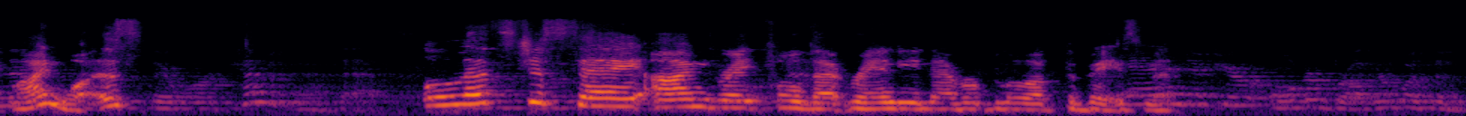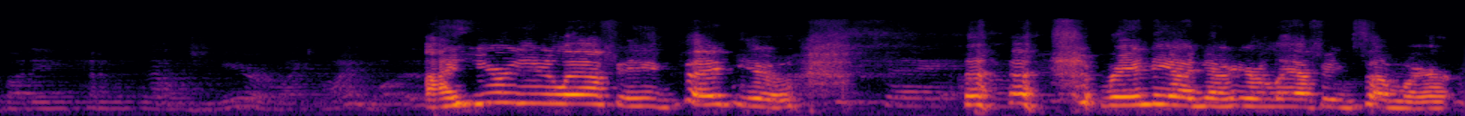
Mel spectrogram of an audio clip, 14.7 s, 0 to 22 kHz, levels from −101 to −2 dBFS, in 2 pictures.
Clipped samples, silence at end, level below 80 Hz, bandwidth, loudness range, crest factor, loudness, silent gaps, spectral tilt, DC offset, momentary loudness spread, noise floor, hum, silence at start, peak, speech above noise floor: under 0.1%; 0 s; -84 dBFS; 12 kHz; 14 LU; 18 dB; -37 LUFS; none; -5.5 dB/octave; under 0.1%; 17 LU; -71 dBFS; none; 0 s; -20 dBFS; 35 dB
